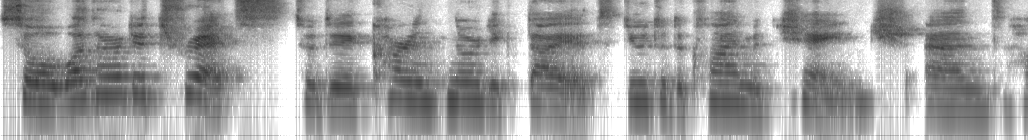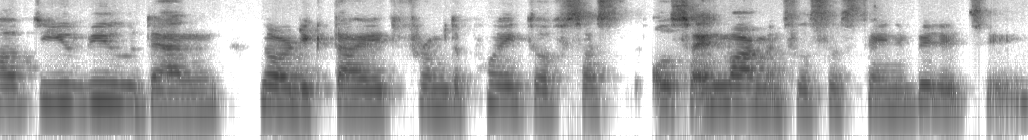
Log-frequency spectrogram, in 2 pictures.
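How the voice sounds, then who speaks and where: Somewhat breathy, a woman speaks at a medium pitch with hardly any pauses. Her pitch variation is ordinary, and the background is quiet. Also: moderate pace. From Turkey. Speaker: podcast host. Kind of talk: interview.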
